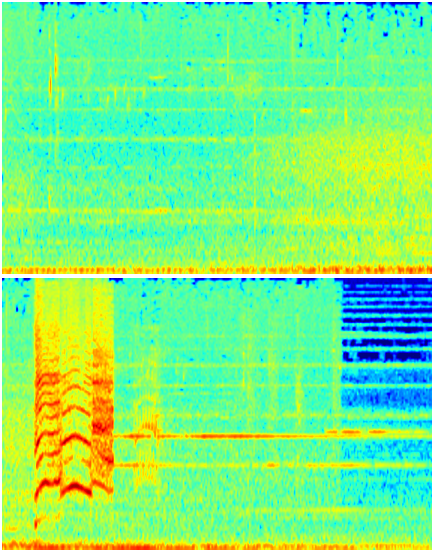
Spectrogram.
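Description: Horror-trailer score and sound design: a steady low rumbling drone, a loud wavering, cry-like swell about halfway through, then sustained high ringing tones.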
